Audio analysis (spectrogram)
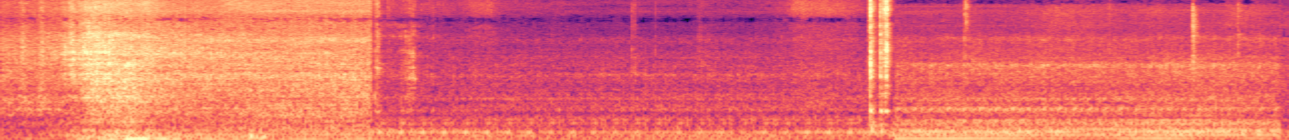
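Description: A new Massey Ferguson farm tractor engine runs steadily at close range, a low continuous rumble with a louder surge near the start and a sharp knock partway through.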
